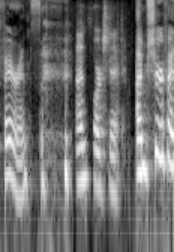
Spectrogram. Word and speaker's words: Ferenc: I thought it was, because it's spelled Ferenc. So I was like, Frank? Like, or even like kind of a Hungarian version of Frank. Oh. But then I looked up, I got all these translations in Polish pronunciation because it was as close as I can get to Hungarian. And it's, according to that, it was Ferenc.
